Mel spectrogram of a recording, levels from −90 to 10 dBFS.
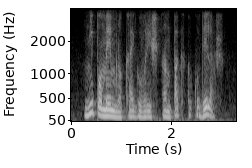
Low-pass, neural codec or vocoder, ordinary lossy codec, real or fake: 3.6 kHz; none; Opus, 16 kbps; real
